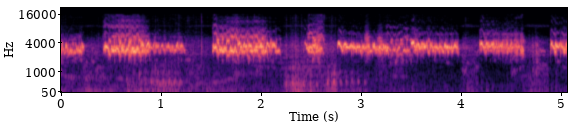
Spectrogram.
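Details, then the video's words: Lovebird chicks being fed, producing loud buzzy chattering begging notes in bursts of varying length, with low rustling and handling sounds in between. "Feeding with baby Lovebirds"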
